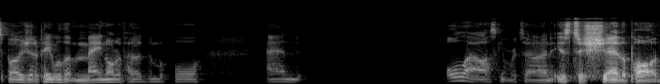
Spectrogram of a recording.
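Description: From 4.46 to 6.01 s there's automatic gain rising. The input dropped by about 16 dB, so the gain control slowly pushed its gain up by about 6 dB. You hear the speech and the room noise swell together over that second and a half.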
